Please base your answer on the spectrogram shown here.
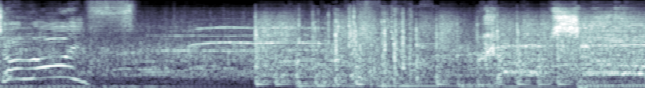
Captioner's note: cheering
